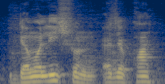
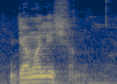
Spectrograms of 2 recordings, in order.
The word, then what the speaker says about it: demolish: জোর হবে আর যদি ভার্ব উচ্চারণ করি তখন ডিমলিশ এম এর উপর জোর হবে ইউজিং ডেমালিশনে যে ফিউনিটিভ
